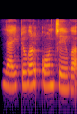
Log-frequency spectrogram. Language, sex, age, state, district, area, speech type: Malayalam, female, 30-45, Kerala, Thiruvananthapuram, rural, read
